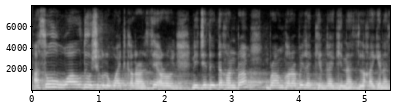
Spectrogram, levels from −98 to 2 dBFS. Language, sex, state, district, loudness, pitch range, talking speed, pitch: Nagamese, female, Nagaland, Dimapur, -12 LUFS, 215-250 Hz, 210 wpm, 230 Hz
